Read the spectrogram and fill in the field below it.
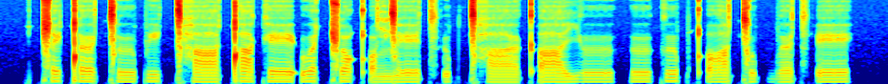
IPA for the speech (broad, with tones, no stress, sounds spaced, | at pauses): ǁ e˨ ǃ əː˨ ǀ ɯː˨ p i˦˨ ǀʰ aː˨ ǃ a˦ k eː˦ ʔ u˦ ɐ̯ ǁ u˦ qʼ u˨ ŋ͡ǀ eː˦ t͡sʼ ɯ˦ p ǀʰ aː˨ ɐ̯ kʼ aː˦ j ɯː˦ | ɯː˨ k ɯː˦ p qʼ aː˨ ǀ u˨ p b əː˨ t͡sʼ eː˦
